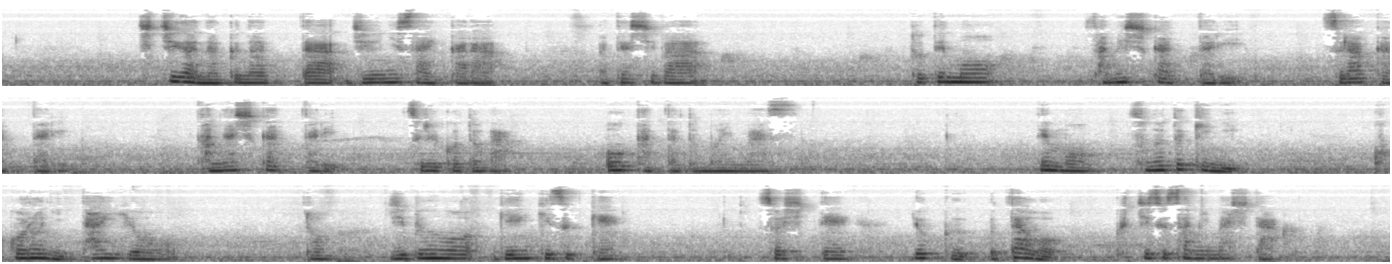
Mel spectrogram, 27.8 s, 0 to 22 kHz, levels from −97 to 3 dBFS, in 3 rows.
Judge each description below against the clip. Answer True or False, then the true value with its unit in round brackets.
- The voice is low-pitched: False (145 Hz)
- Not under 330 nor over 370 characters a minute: False (170 characters per minute)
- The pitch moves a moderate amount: False (7.0 semitones)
